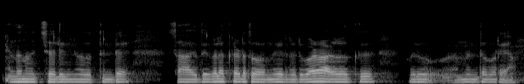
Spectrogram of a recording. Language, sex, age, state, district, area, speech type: Malayalam, male, 18-30, Kerala, Malappuram, rural, spontaneous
